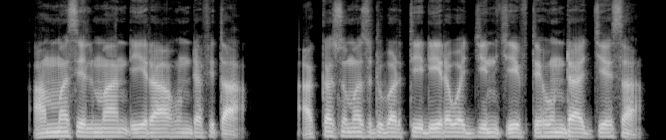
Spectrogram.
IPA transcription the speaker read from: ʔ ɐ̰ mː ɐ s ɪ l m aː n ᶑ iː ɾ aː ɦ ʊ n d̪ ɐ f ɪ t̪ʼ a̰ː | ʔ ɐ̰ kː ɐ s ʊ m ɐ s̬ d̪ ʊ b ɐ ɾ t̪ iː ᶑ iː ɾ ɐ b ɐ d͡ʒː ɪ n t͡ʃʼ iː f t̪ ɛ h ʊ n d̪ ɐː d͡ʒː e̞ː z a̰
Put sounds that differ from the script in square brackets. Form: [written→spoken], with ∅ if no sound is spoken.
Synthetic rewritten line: ʔ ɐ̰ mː ɐ s ɪ l m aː n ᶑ iː ɾ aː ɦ ʊ n d̪ ɐ f ɪ t̪ʼ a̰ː | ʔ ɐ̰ kː ɐ s ʊ m ɐ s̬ d̪ ʊ b ɐ ɾ t̪ iː ᶑ iː ɾ ɐ [b→w] ɐ d͡ʒː ɪ n t͡ʃʼ iː f t̪ ɛ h ʊ n d̪ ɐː d͡ʒː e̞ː [z→s] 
